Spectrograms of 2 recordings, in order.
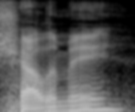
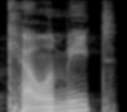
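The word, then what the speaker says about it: Chalamet: Steve Carell Timothy shalam so his name is pronounced shalam it's not calam like the Dark Souls boss no it's not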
